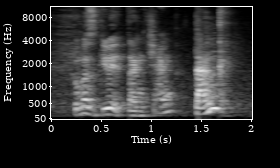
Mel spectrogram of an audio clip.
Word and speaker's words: Tang: Tang, ajá, como el jugo, ajá, de Shang.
